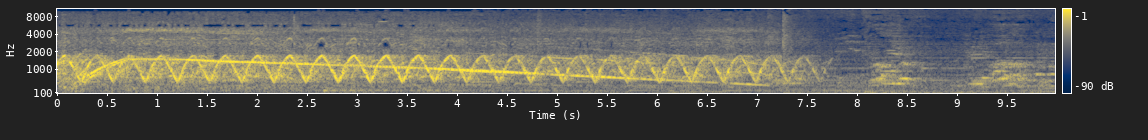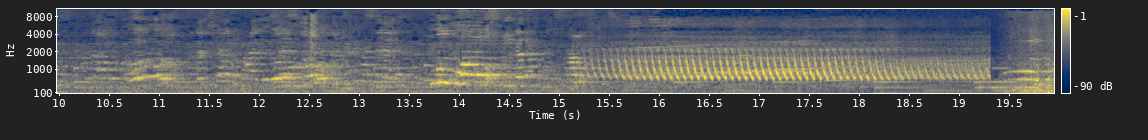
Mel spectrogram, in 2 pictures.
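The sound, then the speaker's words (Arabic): A Red Cross ambulance siren yelps in rapid, high-pitched pulses, then slides downward and cuts off. Muffled voices and road noise fill the gap before the siren's wail rises again near the end. “العالم بالشوارع وحتى الاسعاف يعني صاروا ينقلونا من اسعاف، كان سايق فينا الصليب الاحمر”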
